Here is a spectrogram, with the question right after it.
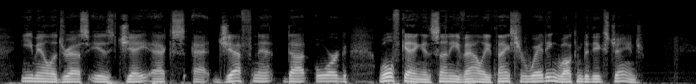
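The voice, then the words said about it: East Coast American accent. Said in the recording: “it's nice to hear an East Coast accent.”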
